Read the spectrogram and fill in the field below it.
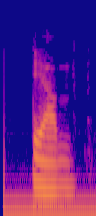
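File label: "tiem3", Teochew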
